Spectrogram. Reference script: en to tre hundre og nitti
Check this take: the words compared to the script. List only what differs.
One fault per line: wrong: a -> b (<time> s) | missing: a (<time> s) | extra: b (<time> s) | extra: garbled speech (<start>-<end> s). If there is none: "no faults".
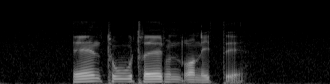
no faults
